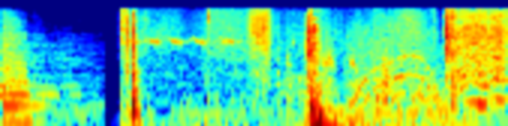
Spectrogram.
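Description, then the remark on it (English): After a brief silence, the engine of a certified pre-owned BMW being test driven cranks and catches, followed by a sharp mechanical clunk and the engine revving up and down, with no one speaking. “Today, I'm test driving a certified pre-owned BMW along with an array of other cars.”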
